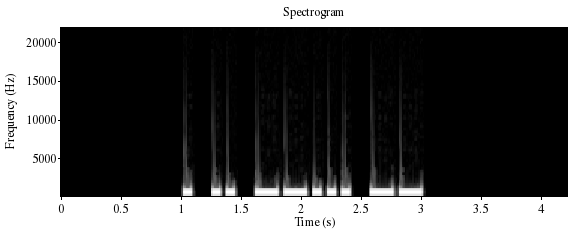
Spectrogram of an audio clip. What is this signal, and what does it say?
Morse code, heard as a keyed tone, about 20 wpm, 700 Hz. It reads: EI7M
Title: DXCC-100 Call Signs - 4 Characters - Repeated 2x - 20wpm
